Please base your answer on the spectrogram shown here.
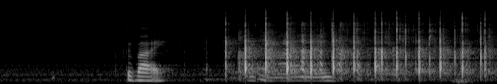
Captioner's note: applause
